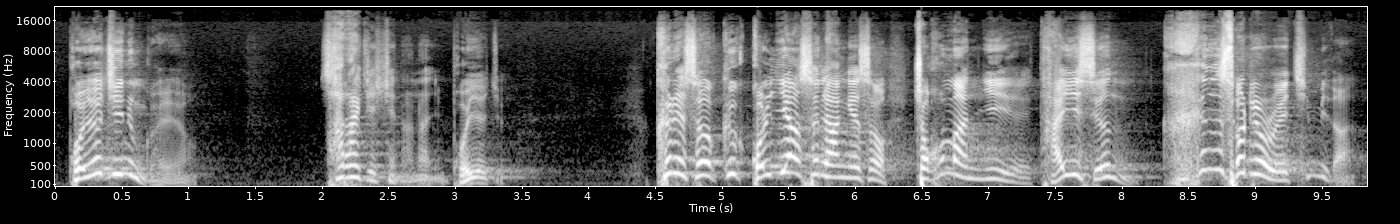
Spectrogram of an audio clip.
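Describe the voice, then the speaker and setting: A man preaching a sermon in a church, asking rhetorical questions and often interjecting a quick yes. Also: high-pitched. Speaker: pastor. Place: church sanctuary. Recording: reverberant church hall.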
